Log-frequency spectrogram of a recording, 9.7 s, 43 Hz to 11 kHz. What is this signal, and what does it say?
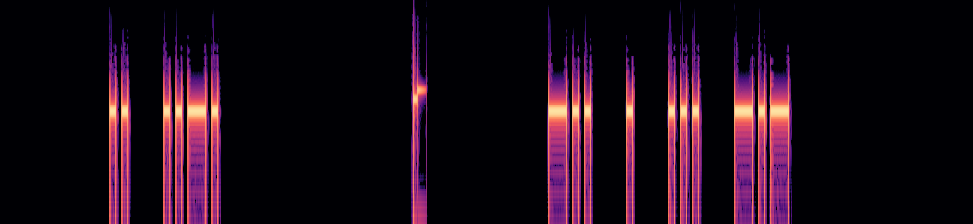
Morse code, heard as a keyed tone, about 19 wpm, spaced as for 14 wpm, 700 Hz. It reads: IF DESK
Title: 199 Lesson 32f - Letter k - Words 20wpm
